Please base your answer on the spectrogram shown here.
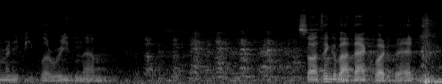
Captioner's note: attendees laughing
